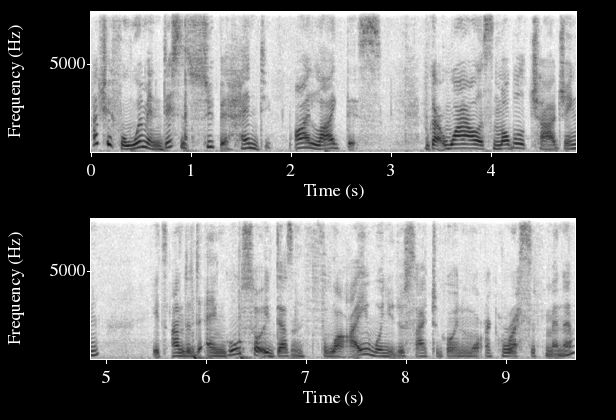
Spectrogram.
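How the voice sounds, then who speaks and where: With a non-native accent, a woman talks at a fairly quick pace. Noticeable background noise sits behind a dry, close sound with no echo. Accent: foreign accent, self-described as bushy. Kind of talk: car review vlog. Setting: in a car. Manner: animated.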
